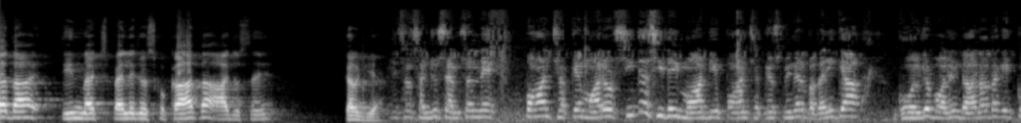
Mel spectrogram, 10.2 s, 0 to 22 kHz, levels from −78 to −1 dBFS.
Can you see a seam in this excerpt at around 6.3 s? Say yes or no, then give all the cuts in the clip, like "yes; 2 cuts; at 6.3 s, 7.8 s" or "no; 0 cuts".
no; 1 cut; at 4.1 s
